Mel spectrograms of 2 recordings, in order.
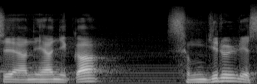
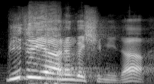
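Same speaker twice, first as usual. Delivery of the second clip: louder, higher preaching climax; fiery preaching; 10 semitones higher, 13 dB louder than usual. Acted. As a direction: drive the point home to the congregation. Preaching at full force.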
